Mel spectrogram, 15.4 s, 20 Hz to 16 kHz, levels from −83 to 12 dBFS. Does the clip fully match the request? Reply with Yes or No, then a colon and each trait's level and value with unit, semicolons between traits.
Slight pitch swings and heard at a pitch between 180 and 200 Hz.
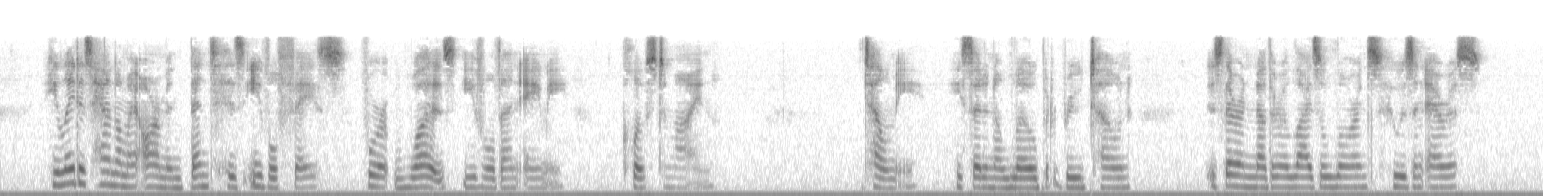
Yes: narrow, 1.6 semitones; high, 190 Hz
